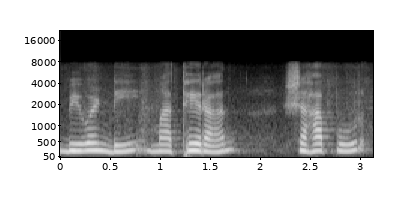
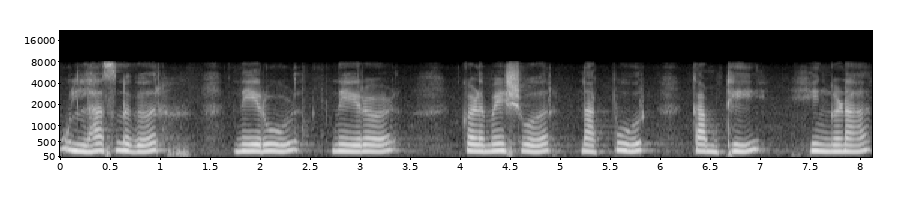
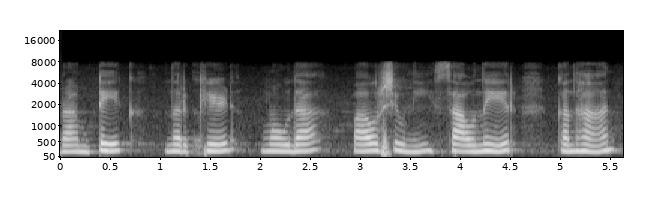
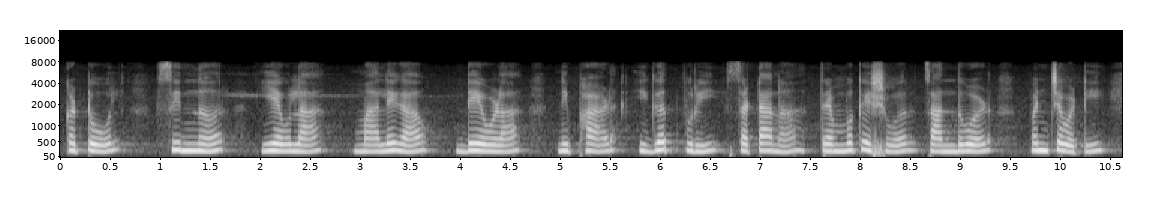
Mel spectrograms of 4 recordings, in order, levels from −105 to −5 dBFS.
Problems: constant background noise, background conversations at intervals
